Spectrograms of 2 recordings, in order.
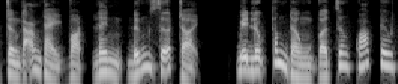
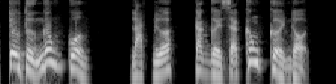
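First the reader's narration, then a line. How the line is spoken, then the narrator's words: Angry shout. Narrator (Vietnamese): Giản Trưởng Lão tức giận quát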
